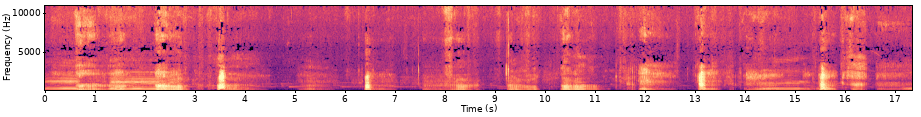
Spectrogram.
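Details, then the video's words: Scottish Terriers wrestling in play: a run of rough, low growls and grumbles in uneven bursts, with sharp short yelps or barks breaking in every few seconds. "Scottish terriers wrestling"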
